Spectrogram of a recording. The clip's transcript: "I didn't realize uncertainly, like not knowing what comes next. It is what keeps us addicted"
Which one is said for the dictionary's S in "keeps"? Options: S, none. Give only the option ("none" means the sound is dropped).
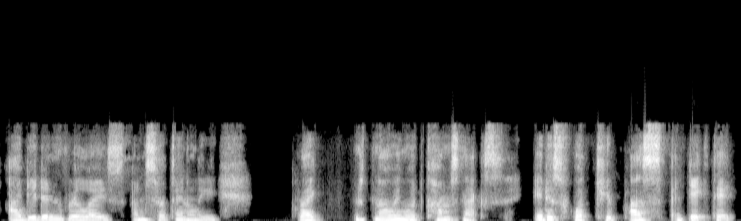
none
